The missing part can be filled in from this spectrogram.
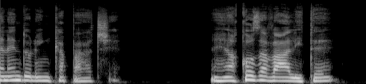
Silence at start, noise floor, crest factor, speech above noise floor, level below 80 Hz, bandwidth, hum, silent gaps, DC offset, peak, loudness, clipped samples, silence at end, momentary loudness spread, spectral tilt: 0 s; -78 dBFS; 14 dB; 61 dB; -60 dBFS; 16 kHz; none; none; under 0.1%; -4 dBFS; -17 LUFS; under 0.1%; 0.35 s; 10 LU; -6.5 dB/octave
